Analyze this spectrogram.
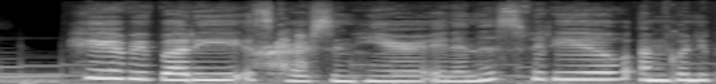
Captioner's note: ribbit!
